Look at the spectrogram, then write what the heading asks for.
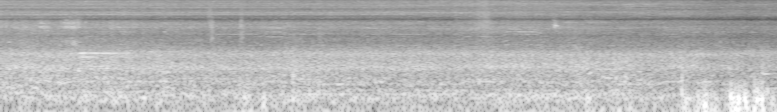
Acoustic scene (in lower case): street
